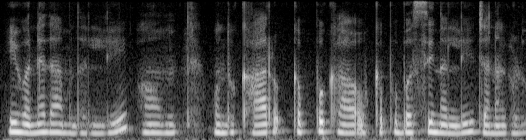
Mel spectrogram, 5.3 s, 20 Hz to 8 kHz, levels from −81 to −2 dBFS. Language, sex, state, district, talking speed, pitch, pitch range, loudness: Kannada, female, Karnataka, Bellary, 125 wpm, 185 Hz, 175-195 Hz, -19 LUFS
